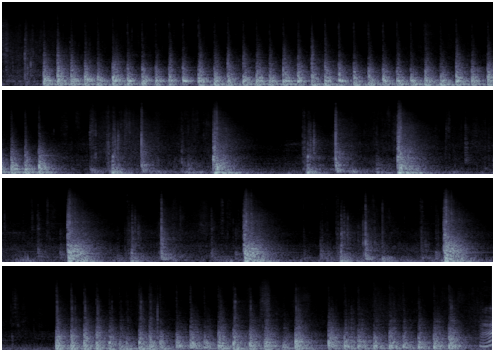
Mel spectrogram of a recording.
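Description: An untreated car door without Dynamat sound deadening, knocked and shut repeatedly: a run of sharp, hollow thunks and slams spaced a second or two apart, loud and close, set between stretches of steady engine-like background noise.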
